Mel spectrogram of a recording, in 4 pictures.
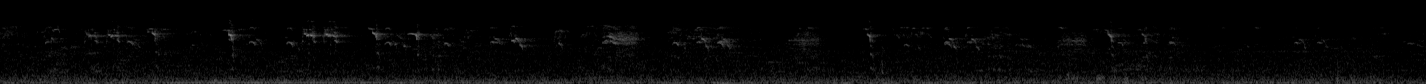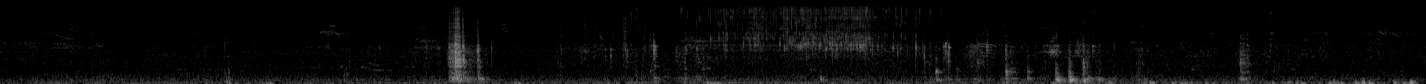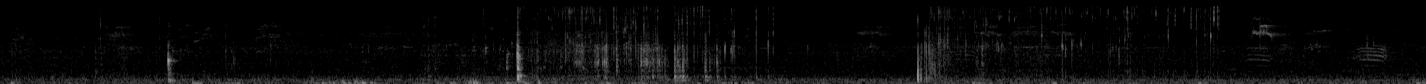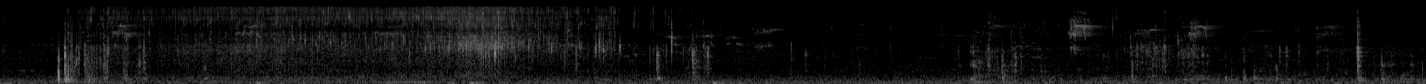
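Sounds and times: watering can sprinkling water: 20.2 - 24.4, 33.2 - 36.4, 37.7 - 40.8, 43.4 - 51.4, 52.5 - 55.0.

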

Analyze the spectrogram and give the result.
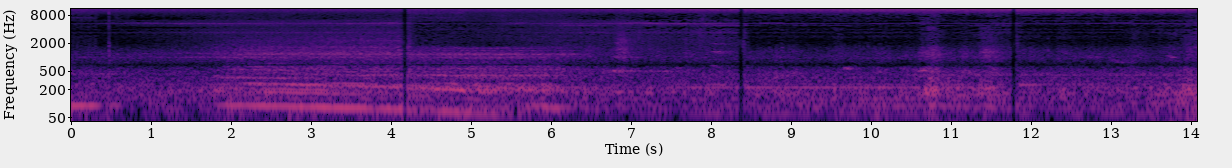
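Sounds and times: vehicle engine humming: 1.5 - 6.9.

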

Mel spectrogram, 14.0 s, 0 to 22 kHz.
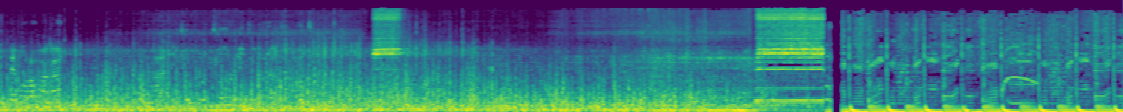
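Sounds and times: wind and road noise: 0.0 - 14.0
car horn: 4.6 - 5.5, 9.4 - 10.4.

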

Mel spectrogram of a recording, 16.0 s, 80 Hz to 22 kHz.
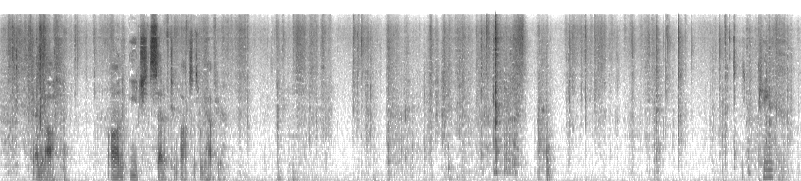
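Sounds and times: shiny wrappers rustling and crinkling: 0.0 - 5.0, 11.3 - 16.0.

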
